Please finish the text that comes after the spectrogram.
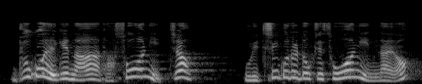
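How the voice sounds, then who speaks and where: Female children's preacher, highly animated theme-park-presenter delivery, sing-song, slightly muffled recording. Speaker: children's Sunday school preacher. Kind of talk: children's sermon.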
